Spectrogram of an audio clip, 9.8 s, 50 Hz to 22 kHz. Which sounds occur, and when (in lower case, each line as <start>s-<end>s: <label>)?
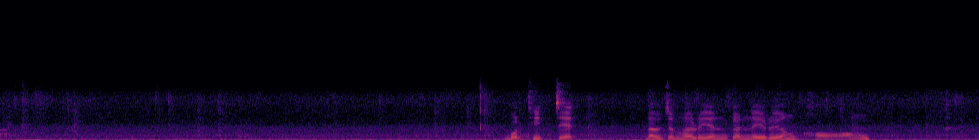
0.0s-0.3s: generic impact sounds
0.0s-9.7s: mechanisms
0.7s-0.8s: generic impact sounds
1.4s-1.7s: generic impact sounds
1.9s-2.3s: generic impact sounds
4.2s-4.4s: generic impact sounds
4.6s-4.9s: generic impact sounds
5.0s-5.7s: woman speaking
5.8s-6.0s: generic impact sounds
6.4s-8.7s: woman speaking
9.4s-9.6s: generic impact sounds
